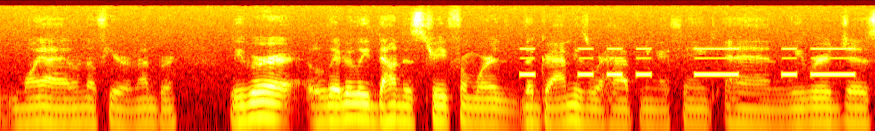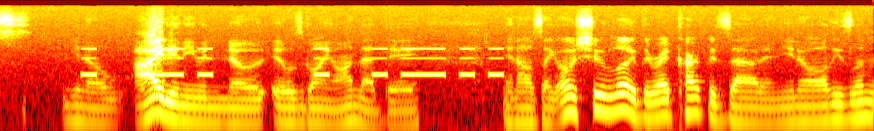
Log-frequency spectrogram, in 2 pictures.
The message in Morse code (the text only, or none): ESTA EN EL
